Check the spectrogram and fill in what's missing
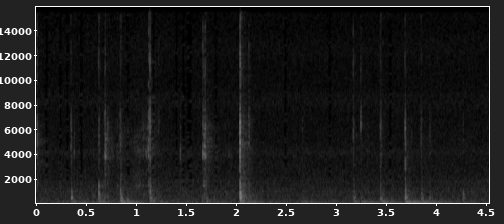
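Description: Someone types C++ code on a computer keyboard, producing a steady run of crisp, close key clicks with an uneven rhythm and one louder tap, and no voices.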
